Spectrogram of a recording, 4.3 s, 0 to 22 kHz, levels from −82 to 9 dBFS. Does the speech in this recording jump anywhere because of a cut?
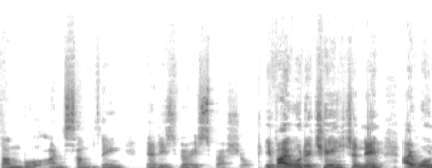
yes; 1 cut; at 2.6 s

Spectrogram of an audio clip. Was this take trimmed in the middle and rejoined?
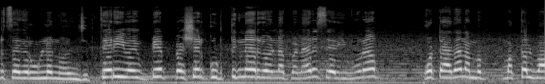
yes; 1 cut; at 0.9 s

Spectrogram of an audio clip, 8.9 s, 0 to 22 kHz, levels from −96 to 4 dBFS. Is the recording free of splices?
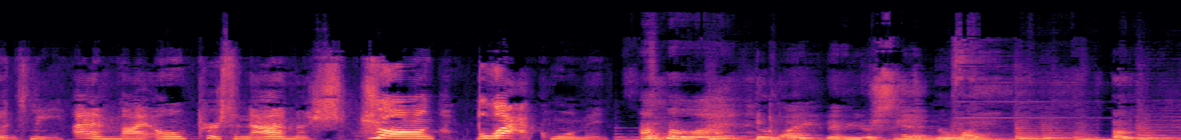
yes; 0 cuts

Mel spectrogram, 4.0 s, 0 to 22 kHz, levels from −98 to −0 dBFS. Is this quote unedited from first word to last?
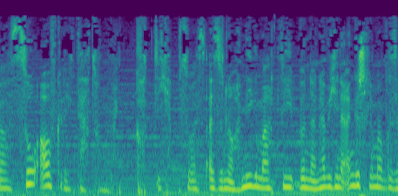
yes; 0 cuts

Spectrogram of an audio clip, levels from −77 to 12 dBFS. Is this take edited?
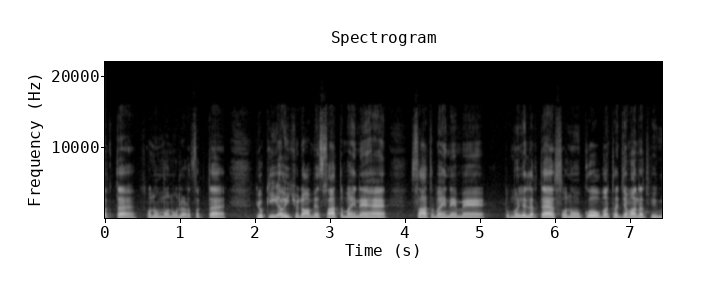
no; 0 cuts

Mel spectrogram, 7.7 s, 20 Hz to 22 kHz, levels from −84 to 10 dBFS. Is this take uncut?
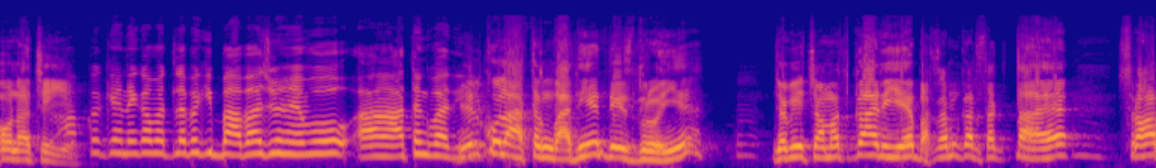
no; 1 cut; at 5.0 s

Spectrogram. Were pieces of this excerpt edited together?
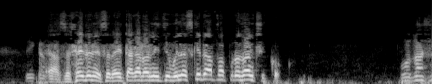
no; 0 cuts

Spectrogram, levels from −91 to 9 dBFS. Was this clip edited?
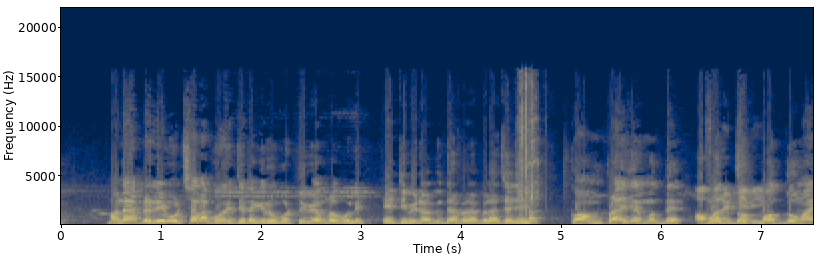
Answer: yes; 1 cut; at 4.7 s

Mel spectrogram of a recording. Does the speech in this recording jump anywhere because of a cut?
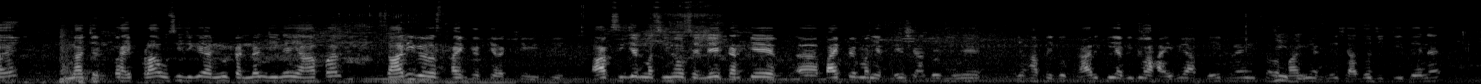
yes; 2 cuts; at 1.2 s, 8.7 s

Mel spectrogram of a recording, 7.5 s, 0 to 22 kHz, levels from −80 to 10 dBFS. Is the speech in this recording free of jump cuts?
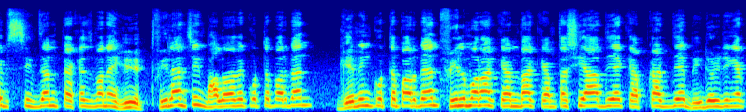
no; 2 cuts; at 1.5 s, 4.4 s

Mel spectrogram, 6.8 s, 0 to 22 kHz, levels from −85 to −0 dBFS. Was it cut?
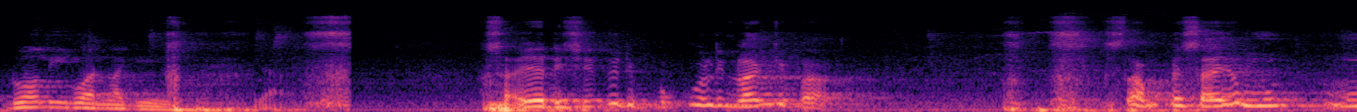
yes; 1 cut; at 1.8 s

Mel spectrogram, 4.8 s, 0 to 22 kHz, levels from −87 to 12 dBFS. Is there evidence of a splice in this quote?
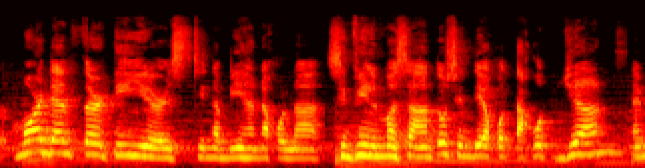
yes; 1 cut; at 1.4 s

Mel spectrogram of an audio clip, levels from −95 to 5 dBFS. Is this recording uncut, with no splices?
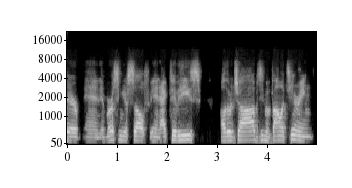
yes; 0 cuts

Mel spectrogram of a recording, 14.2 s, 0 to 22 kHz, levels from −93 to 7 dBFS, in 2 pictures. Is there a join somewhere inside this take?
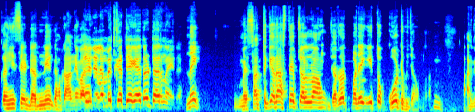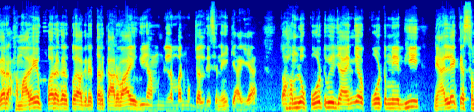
no; 0 cuts

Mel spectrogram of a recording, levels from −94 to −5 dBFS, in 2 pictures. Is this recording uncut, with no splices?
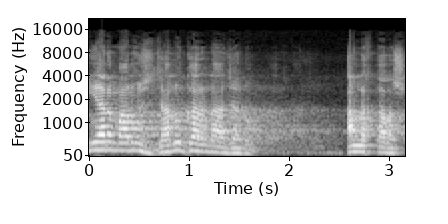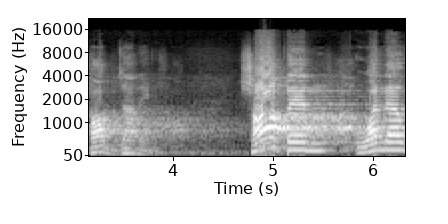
no; 1 cut; at 5.2 s

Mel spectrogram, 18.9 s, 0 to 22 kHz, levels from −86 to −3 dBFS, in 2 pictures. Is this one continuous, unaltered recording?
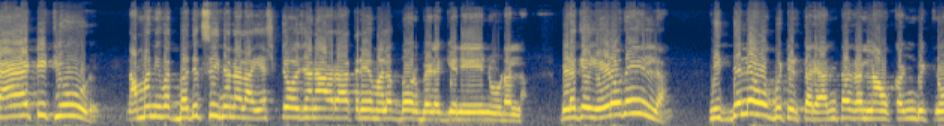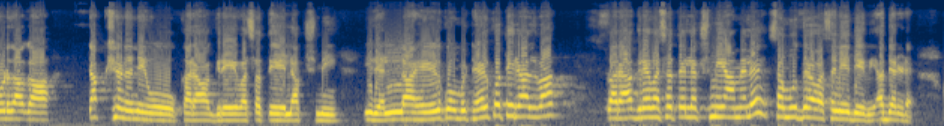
yes; 0 cuts

